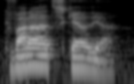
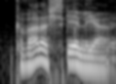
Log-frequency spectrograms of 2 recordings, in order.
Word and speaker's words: Kvaratskhelia: Kvaratskhelia. – Kvaratskhelia.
